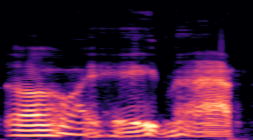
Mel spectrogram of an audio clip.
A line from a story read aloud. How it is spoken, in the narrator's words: groaned Lorelei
